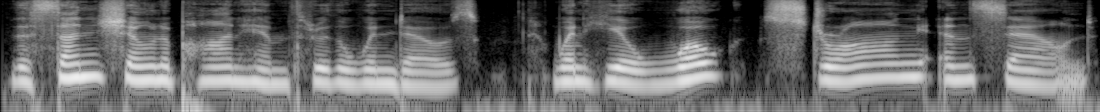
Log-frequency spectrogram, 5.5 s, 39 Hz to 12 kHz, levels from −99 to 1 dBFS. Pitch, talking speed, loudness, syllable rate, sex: 190 Hz, 155 wpm, -18 LUFS, 3.8 syllables/s, female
